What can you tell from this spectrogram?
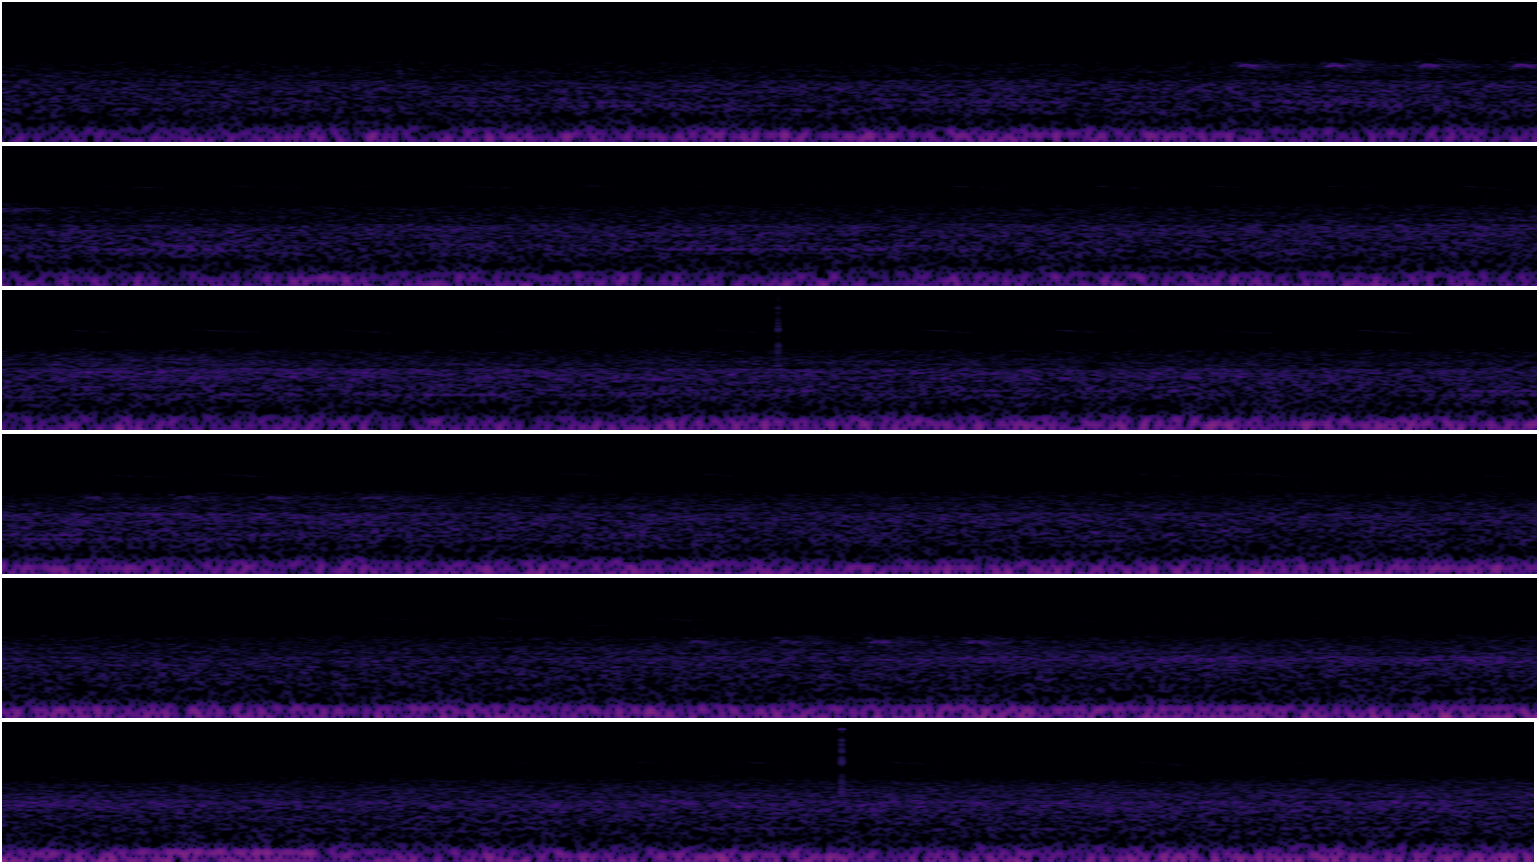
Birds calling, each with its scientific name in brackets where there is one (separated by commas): American Crow (Corvus brachyrhynchos), Blue Jay (Cyanocitta cristata)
